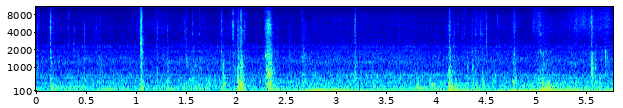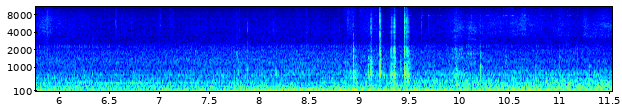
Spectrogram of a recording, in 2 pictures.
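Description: Car engine running with a steady low hum, heard from inside the cabin. Several sharp clicks and knocks sound over it, a cluster of them about nine seconds in.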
